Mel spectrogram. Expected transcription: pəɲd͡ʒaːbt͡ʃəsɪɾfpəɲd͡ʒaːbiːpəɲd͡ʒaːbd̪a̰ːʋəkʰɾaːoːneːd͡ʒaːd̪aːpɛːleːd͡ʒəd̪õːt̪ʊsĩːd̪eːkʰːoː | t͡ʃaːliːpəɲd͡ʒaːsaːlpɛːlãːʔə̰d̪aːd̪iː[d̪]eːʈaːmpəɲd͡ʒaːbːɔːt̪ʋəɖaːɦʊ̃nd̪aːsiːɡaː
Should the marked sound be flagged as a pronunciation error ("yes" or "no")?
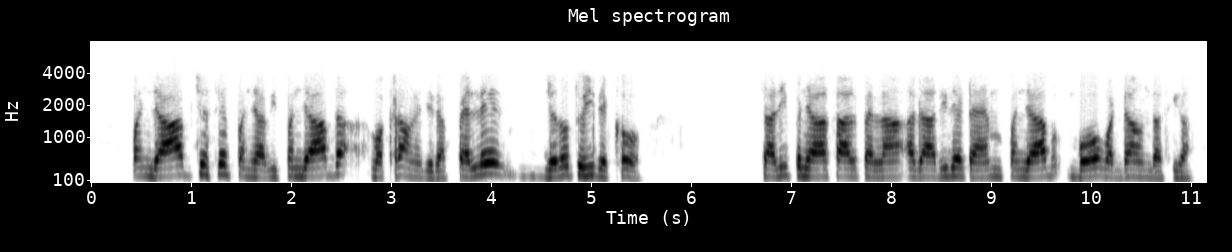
no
